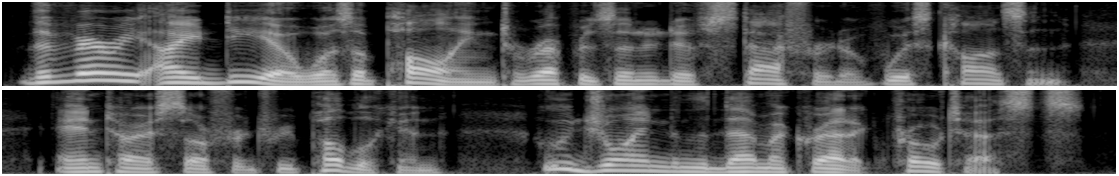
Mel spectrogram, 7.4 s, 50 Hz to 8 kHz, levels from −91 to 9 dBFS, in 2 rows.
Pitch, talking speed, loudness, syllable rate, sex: 145 Hz, 155 wpm, -19 LUFS, 6.3 syllables/s, male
